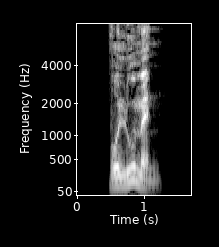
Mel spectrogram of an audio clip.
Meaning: volume
- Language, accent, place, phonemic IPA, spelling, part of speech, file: German, Germany, Berlin, /voˈluːmən/, Volumen, noun, De-Volumen.ogg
